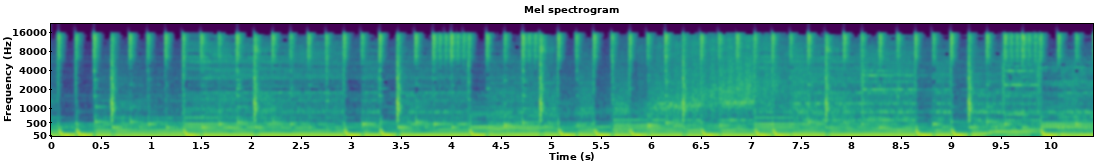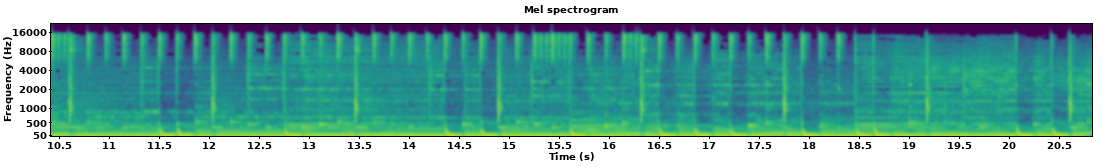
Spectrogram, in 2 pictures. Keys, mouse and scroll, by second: 0.8-4.3 drag, 5.0 alt+scroll down 1, 5.5 alt+scroll up 1, 8.2-8.7 alt+scroll up 1, 9.3 alt+scroll up 1, 16.6 click, 18.7 click, 18.8 alt+scroll up 1, 19.4-20.2 alt+scroll up 1.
